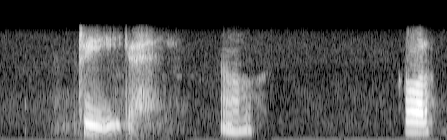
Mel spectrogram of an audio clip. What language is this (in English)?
Punjabi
